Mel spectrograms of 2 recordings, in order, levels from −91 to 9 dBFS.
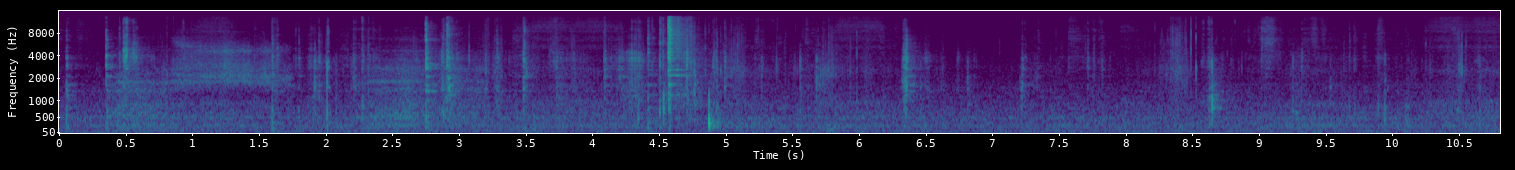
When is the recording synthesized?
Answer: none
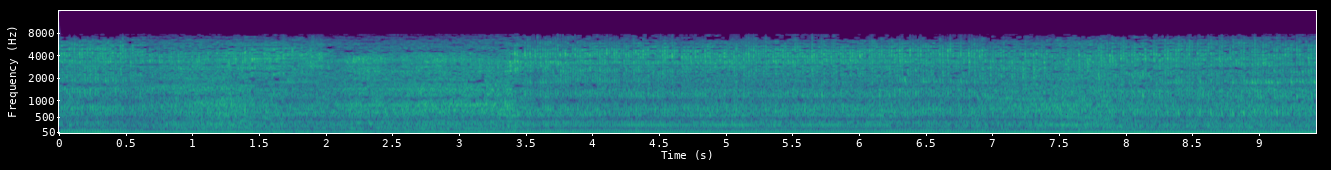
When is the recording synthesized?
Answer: 1.5-2.9

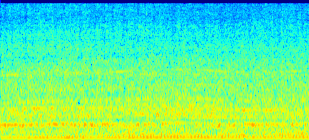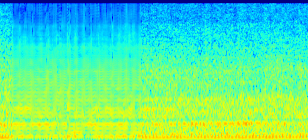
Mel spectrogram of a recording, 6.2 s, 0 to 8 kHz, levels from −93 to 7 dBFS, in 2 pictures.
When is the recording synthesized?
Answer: 3.2-4.5

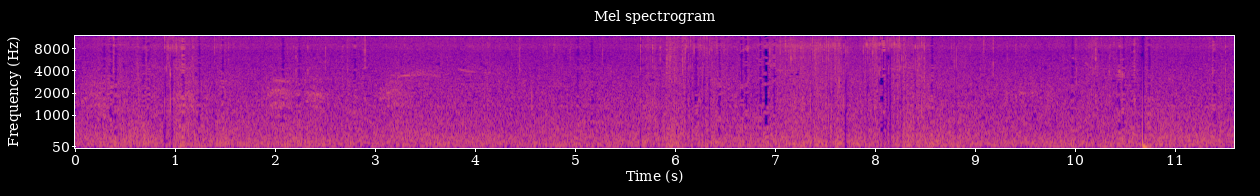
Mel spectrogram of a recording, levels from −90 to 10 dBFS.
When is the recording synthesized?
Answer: 0.0-6.6; 8.9-11.6

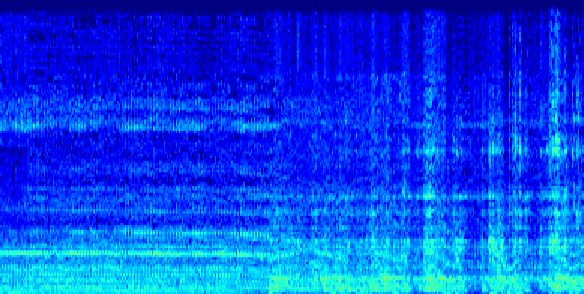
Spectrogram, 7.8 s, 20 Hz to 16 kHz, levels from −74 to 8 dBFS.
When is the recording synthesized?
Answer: none

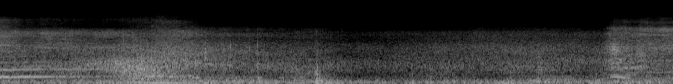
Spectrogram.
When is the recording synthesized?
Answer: 0.0-1.1; 2.2-6.7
